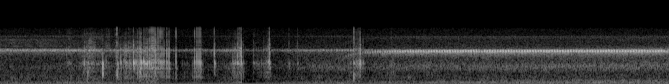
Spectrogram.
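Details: American toads in explosive breeding in an Indiana pond in early spring, the surface filled with toads on the first warm days; a steady high musical trill chorus with splashing clicks early, swelling to a continuous drone, filmed on a pocket camera.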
